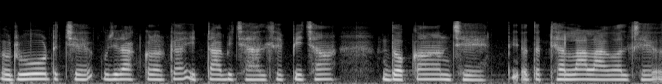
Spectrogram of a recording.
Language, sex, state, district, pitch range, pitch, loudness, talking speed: Maithili, male, Bihar, Saharsa, 225-235 Hz, 230 Hz, -16 LUFS, 135 wpm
